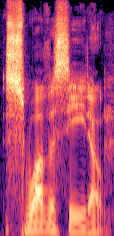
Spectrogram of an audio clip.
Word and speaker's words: Suavecito: Suavecito.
